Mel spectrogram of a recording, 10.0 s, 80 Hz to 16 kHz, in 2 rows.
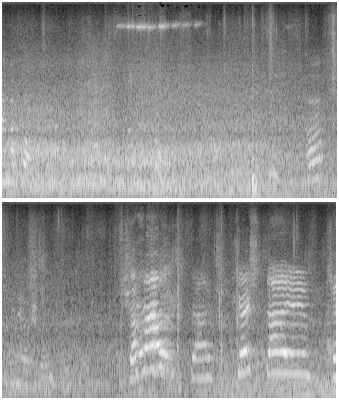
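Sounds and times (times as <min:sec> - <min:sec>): passing road vehicle rushing: 0:00.0 - 0:06.6.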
